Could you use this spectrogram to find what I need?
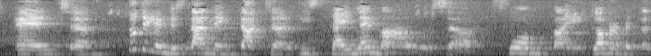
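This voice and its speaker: A woman talks at a high pitch and a fairly slow pace, with very wide pitch swings. Audible room echo and noticeable background noise fill the recording. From Greece. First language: Greek. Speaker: political activist. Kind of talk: panel discussion.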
